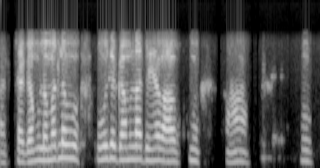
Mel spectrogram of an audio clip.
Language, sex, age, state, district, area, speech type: Maithili, male, 60+, Bihar, Purnia, rural, conversation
